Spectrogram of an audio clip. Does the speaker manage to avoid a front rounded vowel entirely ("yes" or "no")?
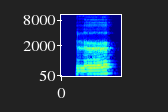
no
